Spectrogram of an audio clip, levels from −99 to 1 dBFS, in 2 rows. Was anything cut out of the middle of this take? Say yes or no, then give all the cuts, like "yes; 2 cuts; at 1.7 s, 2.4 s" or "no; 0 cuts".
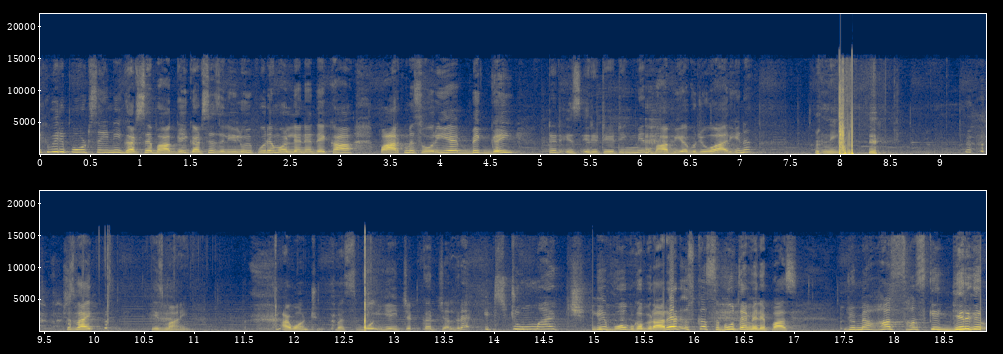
yes; 3 cuts; at 5.1 s, 9.4 s, 14.9 s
